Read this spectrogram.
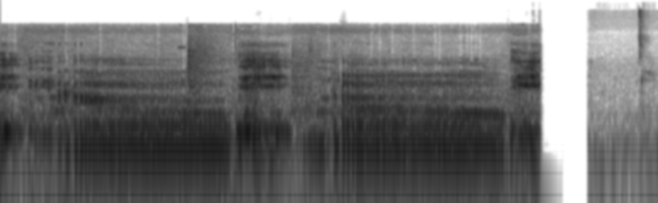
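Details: Koala bellow, the mating call used by males to attract a mate: a rasping, snoring-like bellow with strong low harmonics and pulsed rhythm, broken by short breaths, ending in silence and a faint click.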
